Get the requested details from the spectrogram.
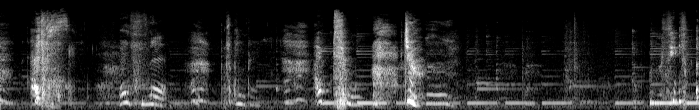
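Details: Pretending to sneeze: several abrupt, feigned sneeze bursts with voices and music playing in the background.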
